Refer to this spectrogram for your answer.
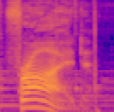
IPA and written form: fraɪd (Fried)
